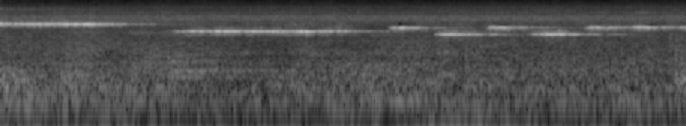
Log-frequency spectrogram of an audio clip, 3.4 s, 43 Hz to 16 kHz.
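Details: Male canary, entry number 10, singing at a canary competition in Rostov-on-Don, Russia, on 22 January 2011: long sustained high pure tones that shift step by step in pitch, over a noisy hall background.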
